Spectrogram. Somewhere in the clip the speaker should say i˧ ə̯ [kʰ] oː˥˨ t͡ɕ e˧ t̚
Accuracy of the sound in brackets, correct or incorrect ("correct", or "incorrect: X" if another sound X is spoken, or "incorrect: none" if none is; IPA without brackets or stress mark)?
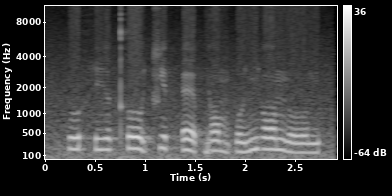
correct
